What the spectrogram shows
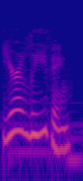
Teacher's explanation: using rising intonation at the end of a statement, You're leaving, can indicate surprise or disbelief.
